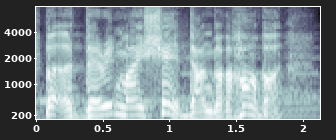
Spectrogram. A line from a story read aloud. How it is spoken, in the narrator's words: said Ben eagerly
